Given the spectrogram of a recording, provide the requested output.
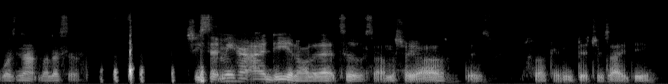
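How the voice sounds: Low in pitch, a man speaks with a husky, rough edge, vocal fry and a slightly mellow tone. His intonation is lively and his pace moderate.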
